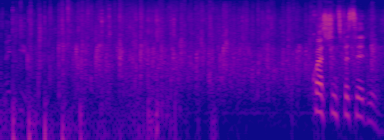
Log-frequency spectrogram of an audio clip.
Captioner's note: applause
